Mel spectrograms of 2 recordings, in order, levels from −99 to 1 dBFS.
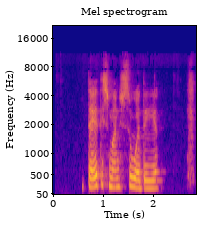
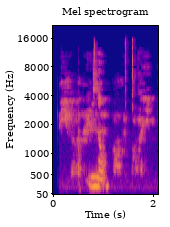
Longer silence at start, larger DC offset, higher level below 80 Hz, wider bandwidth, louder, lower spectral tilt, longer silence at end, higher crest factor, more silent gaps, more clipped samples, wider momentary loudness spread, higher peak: first, 0.6 s vs 0.1 s; neither; about the same, -72 dBFS vs -70 dBFS; second, 11.5 kHz vs 16 kHz; first, -20 LUFS vs -30 LUFS; about the same, -4.5 dB/octave vs -3.5 dB/octave; about the same, 0.05 s vs 0.05 s; second, 18 dB vs 26 dB; neither; neither; second, 9 LU vs 13 LU; about the same, -4 dBFS vs -4 dBFS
